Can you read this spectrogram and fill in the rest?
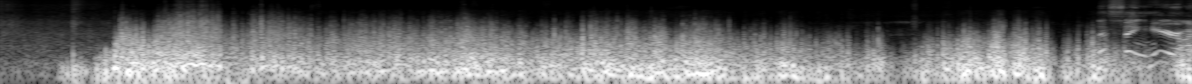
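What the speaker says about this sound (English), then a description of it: "it's gonna get really windy out here." Strong gusts buffet the microphone outdoors on a farm, a loud, continuous roaring rush that surges and dips over several seconds.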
